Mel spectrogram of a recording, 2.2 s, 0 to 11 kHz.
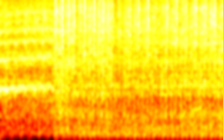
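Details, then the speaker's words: Small pump engine on 1989 Ford F-350 brush truck, cold start after priming carburetor bulb twice with choke pulled: brief hum, catches at once, settles into quick even steady run without sputtering. "we're going to go and pull our choke kick it over to the Run position"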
